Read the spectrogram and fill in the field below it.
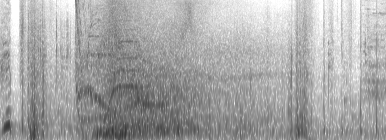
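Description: A ghostly spirit shrieks and bursts with a whooshing rush.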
